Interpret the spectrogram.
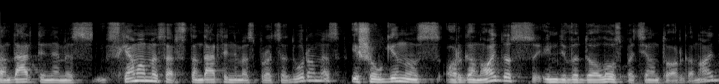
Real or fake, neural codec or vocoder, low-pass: real; none; 7.2 kHz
